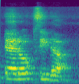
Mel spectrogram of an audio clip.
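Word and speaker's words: Pteropsida: Next हम देखते हैं लाइकोप्सीडा, नेक्स्ट है स्फिनोप्सीडा, और यहाँ पे फिर से पी साइलेंट हो जाएगा, इसको बोलेंगे हम टेरोप्सीडा।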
